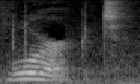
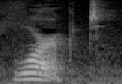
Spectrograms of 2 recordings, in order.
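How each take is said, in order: Both takes have the same delivery.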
